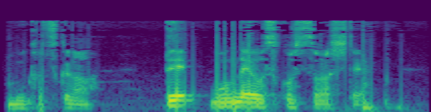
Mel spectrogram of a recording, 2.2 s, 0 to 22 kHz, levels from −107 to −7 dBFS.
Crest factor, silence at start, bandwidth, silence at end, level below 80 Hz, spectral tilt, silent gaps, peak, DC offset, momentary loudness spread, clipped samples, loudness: 20 dB; 0.05 s; 11.5 kHz; 0.3 s; -52 dBFS; -5 dB/octave; none; -8 dBFS; under 0.1%; 14 LU; under 0.1%; -26 LUFS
